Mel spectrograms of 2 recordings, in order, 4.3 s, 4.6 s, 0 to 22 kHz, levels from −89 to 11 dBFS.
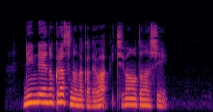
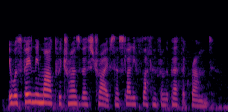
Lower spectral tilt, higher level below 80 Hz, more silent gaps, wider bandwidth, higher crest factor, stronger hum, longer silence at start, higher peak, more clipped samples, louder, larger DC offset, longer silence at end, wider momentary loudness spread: first, -5.5 dB/octave vs -2.5 dB/octave; first, -74 dBFS vs -80 dBFS; neither; first, 11.5 kHz vs 7.6 kHz; about the same, 18 dB vs 20 dB; neither; first, 0.45 s vs 0.15 s; first, -10 dBFS vs -20 dBFS; neither; first, -26 LUFS vs -40 LUFS; neither; first, 0.95 s vs 0 s; about the same, 12 LU vs 14 LU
